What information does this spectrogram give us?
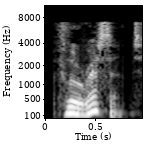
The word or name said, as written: fluorescent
